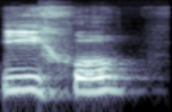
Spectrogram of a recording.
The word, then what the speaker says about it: hijo: Es decir, está como palabras como hilo, como hijo, como hubo, palabras que se deben escribir con una H, pero que la H, cuando la hablamos esa palabra, la pronunciamos, no suena, hilo.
